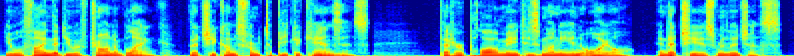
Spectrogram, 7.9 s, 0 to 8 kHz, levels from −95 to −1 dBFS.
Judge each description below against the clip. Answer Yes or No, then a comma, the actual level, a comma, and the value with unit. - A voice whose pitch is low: Yes, very low, 90 Hz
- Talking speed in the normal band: No, fast, 210 wpm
